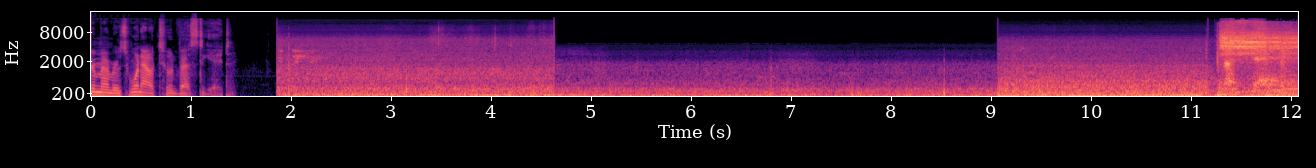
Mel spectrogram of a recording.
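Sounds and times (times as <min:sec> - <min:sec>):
low rumbling noise: 0:01.9 - 0:11.4.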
